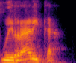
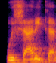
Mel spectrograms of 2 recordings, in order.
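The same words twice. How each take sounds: First: The x is said as a trilled r. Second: The x is not said as a trilled r. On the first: It follows the sound the speakers chose for the letter. The speaker calls it right. "esa X iba a representar ese sonido de la doble R" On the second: It is read the way the spelling suggests. The speaker calls it wrong. "mucha gente cuando lee el nombre de, de esa lengua dice"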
